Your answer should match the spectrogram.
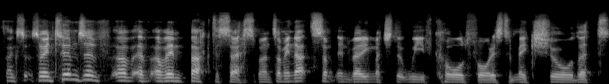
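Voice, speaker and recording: A man's voice: medium pitch, fairly quick, pushed and bright, dry recording, low-quality recording. A Welsh man, a farmer, giving evidence to a committee. He often repeats words and leans on fillers like "really" and "you know". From Wales. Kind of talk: formal testimony, spoken off the cuff.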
